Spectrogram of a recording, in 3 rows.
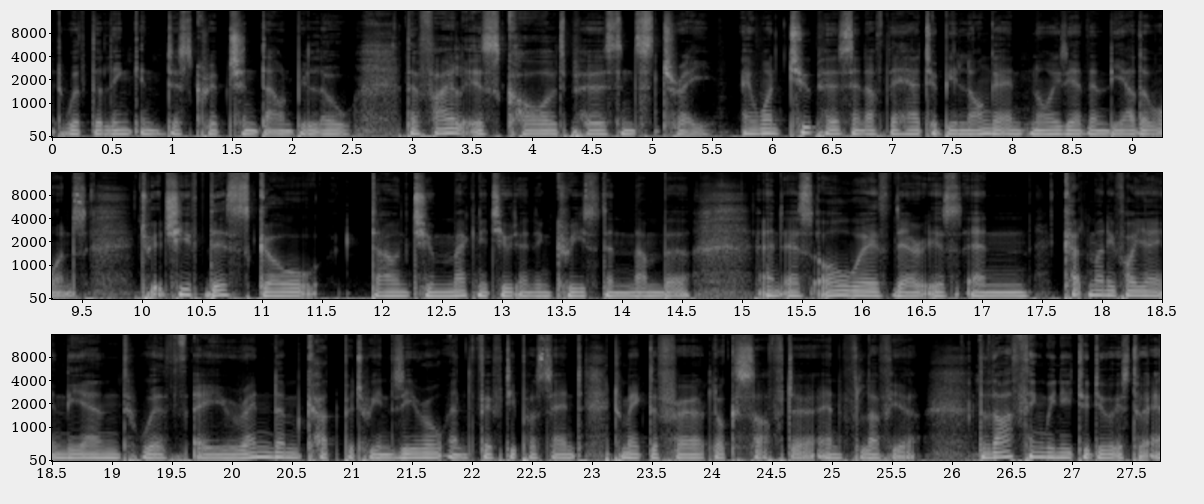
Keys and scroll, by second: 1.3 BackSpace, 2.8 super+v, 6.9 Return, 7.9 2, 8.2 Return, 12.3 4, 12.4 Return, 13.9 5, 14.0 Return, 22.1 BackSpace, 22.4 5, 22.7 Return.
